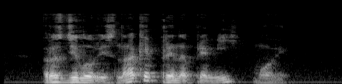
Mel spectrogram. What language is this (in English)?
Ukrainian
